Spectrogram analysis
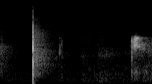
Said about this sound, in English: If you're happy and you know it, clap your hands.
